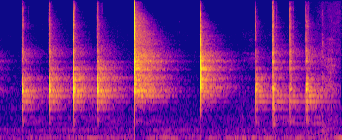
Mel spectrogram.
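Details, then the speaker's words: Roval Terra C carbon front gravel wheel, bead wall chipped on a steep descent: sharp resonance taps around the rim ring bright, but over the damaged bead they die quicker and duller; mechanic advises not riding it. "So what you want is on these carbon wheels, you want it to be the same throughout the wheel, more or less. So if you listen really carefully, you can hear when I hit this spot where the damage is versus the rest."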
